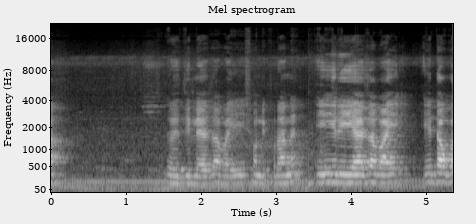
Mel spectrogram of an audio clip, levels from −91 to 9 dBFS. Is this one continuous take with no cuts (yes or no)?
no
